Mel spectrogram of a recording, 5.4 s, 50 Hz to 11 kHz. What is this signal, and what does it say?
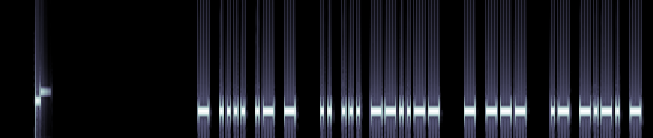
Morse code, heard as a keyed tone, about 40 wpm, 700 Hz. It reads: THAT IS, TO ACT
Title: Sentences from Top 1000 Words - Review Part 4 - 40wpm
